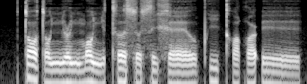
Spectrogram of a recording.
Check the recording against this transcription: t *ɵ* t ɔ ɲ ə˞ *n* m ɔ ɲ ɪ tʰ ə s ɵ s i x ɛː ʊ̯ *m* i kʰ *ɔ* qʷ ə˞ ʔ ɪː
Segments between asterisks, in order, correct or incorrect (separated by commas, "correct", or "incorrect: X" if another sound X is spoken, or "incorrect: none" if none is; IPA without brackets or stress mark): incorrect: ɔ, incorrect: ɲ, incorrect: pʰ, correct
